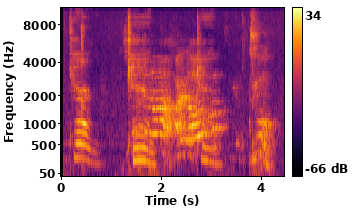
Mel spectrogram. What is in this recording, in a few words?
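"can", spoken word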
